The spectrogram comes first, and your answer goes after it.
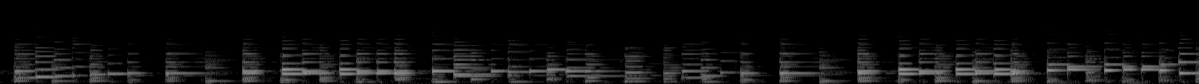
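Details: Light, bouncy keyboard music with quick repeated notes fills the whole stretch, and no animal is heard.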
